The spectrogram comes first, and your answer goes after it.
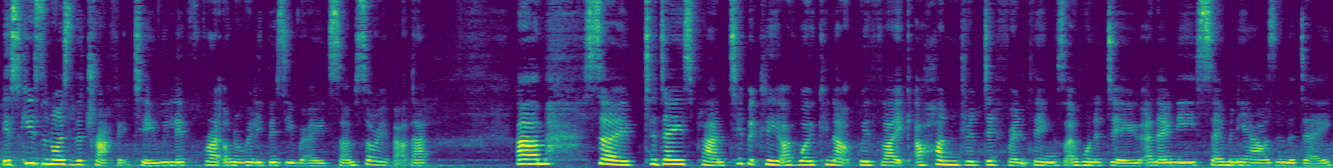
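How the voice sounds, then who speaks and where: The speaker is a woman talking at a moderate pace with ordinary pitch variation. Light background noise can be heard. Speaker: sewing vlogger. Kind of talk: casual vlog chat. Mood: cheerful, relaxed. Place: home room. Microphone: phone near.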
